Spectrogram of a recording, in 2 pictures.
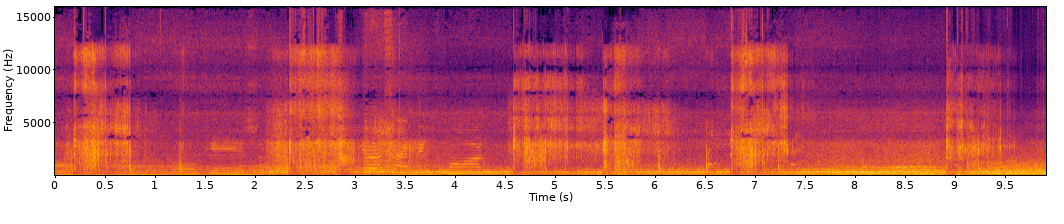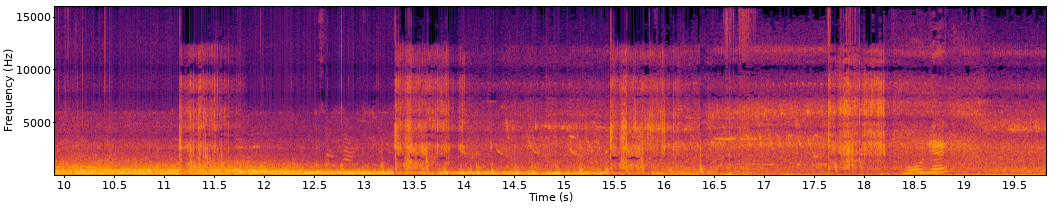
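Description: Blocks of earth and stone crunch as they are broken one after another.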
